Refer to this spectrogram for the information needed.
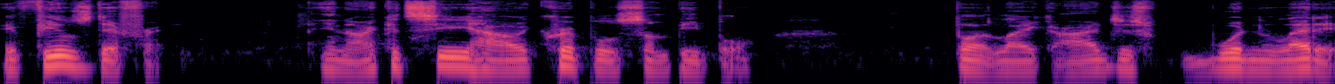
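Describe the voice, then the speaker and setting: Soft-spoken, the speaker keeps a fairly even intonation and leaves long, frequent pauses, with a dry, close sound and no echo. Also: man, fairly low pitch for a man, moderate pace. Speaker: podcast host and teacher. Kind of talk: casual solo monologue. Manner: casual, profane.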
